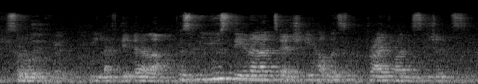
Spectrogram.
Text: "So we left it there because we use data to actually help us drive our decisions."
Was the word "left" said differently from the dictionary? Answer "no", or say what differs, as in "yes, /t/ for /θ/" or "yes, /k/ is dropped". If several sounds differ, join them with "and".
no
